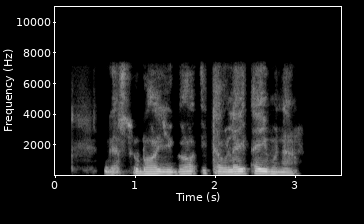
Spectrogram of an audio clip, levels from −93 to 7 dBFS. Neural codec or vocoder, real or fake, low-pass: codec, 16 kHz, 6 kbps, DAC; fake; 7.2 kHz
